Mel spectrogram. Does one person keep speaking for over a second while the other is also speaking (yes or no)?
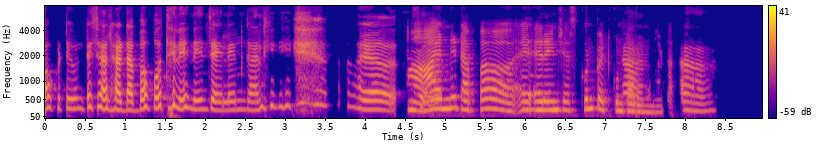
no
